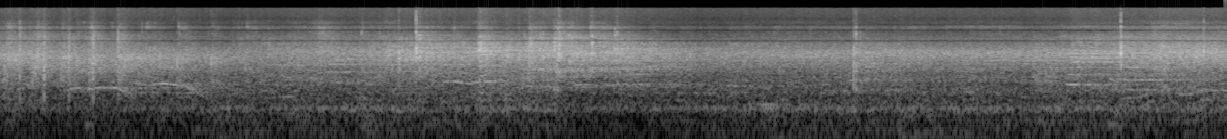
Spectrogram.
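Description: Hockey sticks clack against a puck now and then.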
